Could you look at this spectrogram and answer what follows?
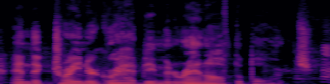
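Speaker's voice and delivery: ordinary talk, nothing marked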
